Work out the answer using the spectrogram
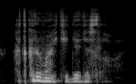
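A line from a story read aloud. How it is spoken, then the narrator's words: Exhaled, anguished. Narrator (Russian): выдохнул Будимир, прижавший кулаки к вискам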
